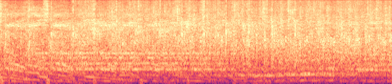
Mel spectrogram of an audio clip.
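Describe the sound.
Rhythmic clapping from an audience keeping time with a chanted Shia devotional song praising Ali, dense and steady beneath singing voices.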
